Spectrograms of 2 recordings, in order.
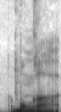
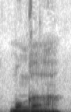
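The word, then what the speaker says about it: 뭔가: Most Koreans don’t pronounce "mweonga" clearly. It’s more like "monga."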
